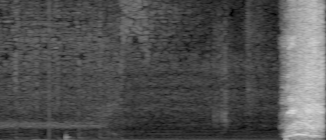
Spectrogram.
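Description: After a quiet stretch with faint low background hum, a sudden loud, explosive burst of air erupts near the end, a single sneeze from an adult.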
